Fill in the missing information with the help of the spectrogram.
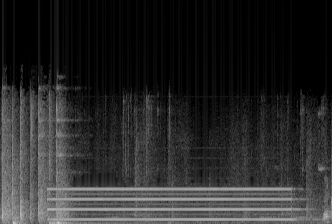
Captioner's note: school bell ringing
